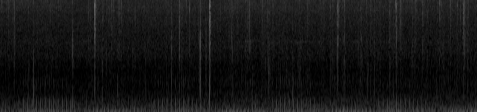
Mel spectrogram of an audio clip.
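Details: Domestic cat purring steadily, a low rumbling throb that swells and eases in slow breathing cycles, with sharp crackles and pops from a fireplace scattered throughout.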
